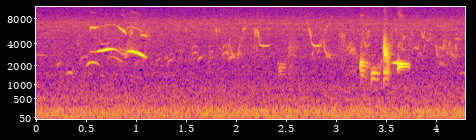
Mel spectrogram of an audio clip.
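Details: Bobolink song: a pair of high slurred whistles opening the phrase, then scattered soft notes and a burst of quick, tinkling, bubbly notes near the end, against a faint hiss.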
